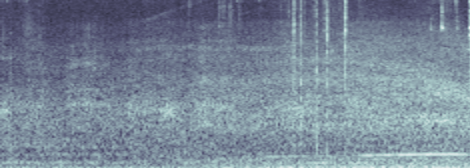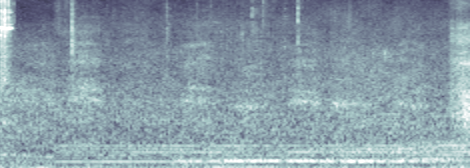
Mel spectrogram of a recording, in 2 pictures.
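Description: A motor engine running steadily, droning louder from about halfway through, with scattered clicks and knocks of a wire crab trap and gear being handled.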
